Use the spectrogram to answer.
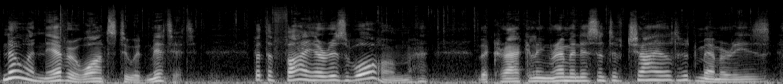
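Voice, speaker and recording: A woman's voice: sits low, very animated, measured pace, a little mellow, a little hiss or hum. A woman acting a sly, bitter crematorium officer in a live radio horror play, savoring her words theatrically. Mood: eerie, savoring. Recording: live studio radio play, music behind.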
